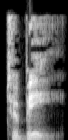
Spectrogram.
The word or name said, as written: to be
